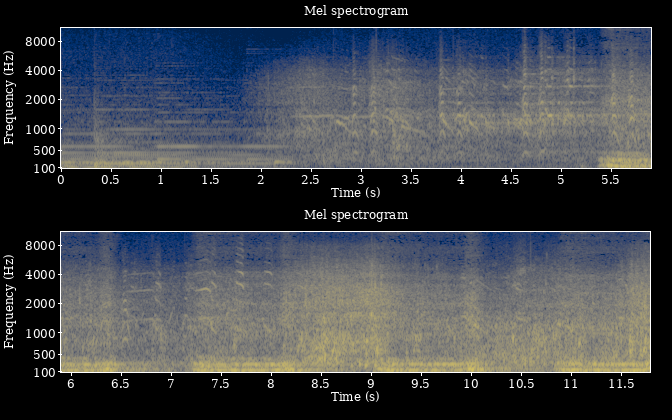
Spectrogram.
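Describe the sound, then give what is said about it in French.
Seagulls cry out repeatedly over a steady rushing wash of sea waves, the calls loud. A low droning tone joins partway through, and no one speaks. “C'est ça, vers au début, il y a le bruit de la mer, on entend les mouettes, tout ça.”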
